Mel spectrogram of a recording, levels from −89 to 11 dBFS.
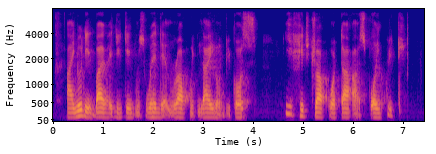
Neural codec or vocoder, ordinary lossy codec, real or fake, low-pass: autoencoder, 22.05 kHz, a latent of 192 numbers a frame, VITS, trained on one speaker; none; fake; 7.2 kHz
